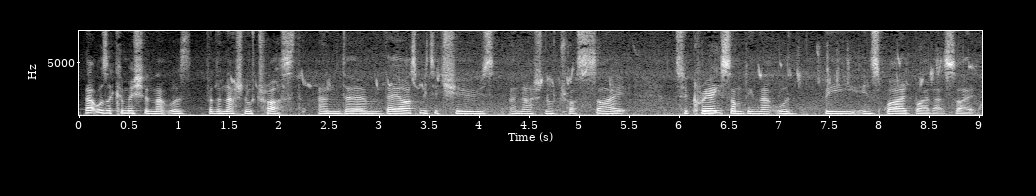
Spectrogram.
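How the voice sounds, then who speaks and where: A man who is a composer and sound artist, speaking in a relaxed, reflective interview with fillers like "you know". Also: sits high, moderate pace, slight background noise.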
